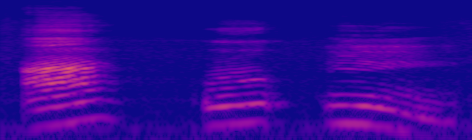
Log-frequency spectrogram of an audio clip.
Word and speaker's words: AUM: The second way is AUM. So you're saying three syllables. A, U, M.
